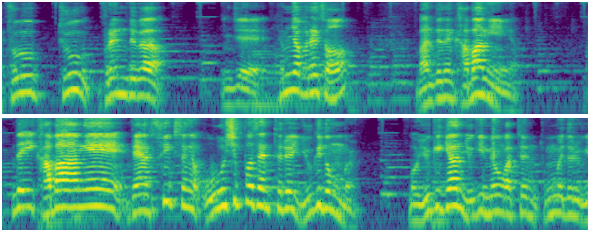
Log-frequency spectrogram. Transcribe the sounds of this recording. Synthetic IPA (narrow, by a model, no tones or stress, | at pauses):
tutupɯɾe̞ndɯɡa | ind͡ʑe̞çjʌmɲʌɡɯɭhe̞sʰʌ | ma̰ndɯnɯnkabaŋiḛjo̰ | kkʰɯnde̞ikabaŋe̞te̞ɦansʰuik̚s͈ɯŋeʔoɕʰipʰʌsʰe̞ntʰɯɾɯɭjuɡidoŋmṵɭ | mwʌjuɡiɡjʌnjuɡimjʌŋɡatʰɯntoŋmuɭdɯɾɯɭɥi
